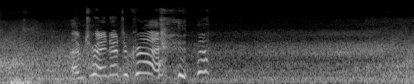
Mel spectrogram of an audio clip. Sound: laugh

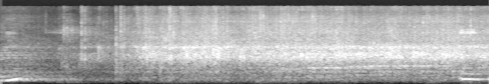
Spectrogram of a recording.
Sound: applause

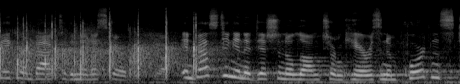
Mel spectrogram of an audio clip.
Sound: applause

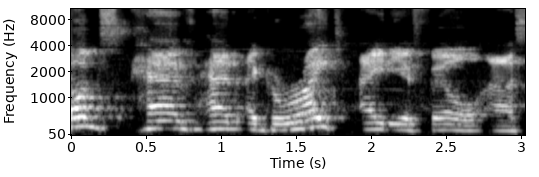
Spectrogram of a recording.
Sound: laughing

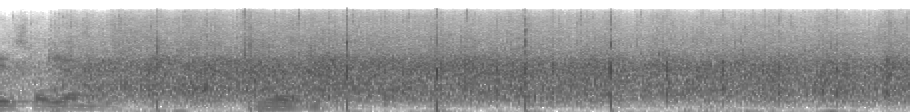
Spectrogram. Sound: applause

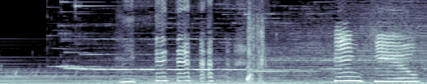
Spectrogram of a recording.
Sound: laughing

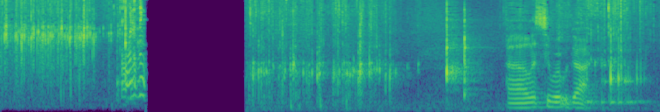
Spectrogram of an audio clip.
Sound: shaker rattling; fast-forward squeaking

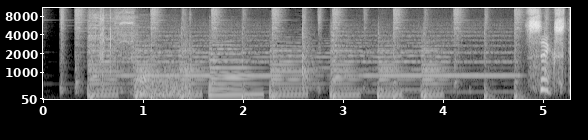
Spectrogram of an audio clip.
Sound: SFX: Camera Shutter

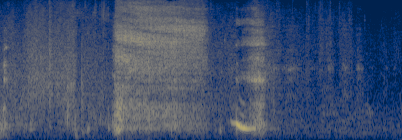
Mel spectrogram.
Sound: Aaron sobs

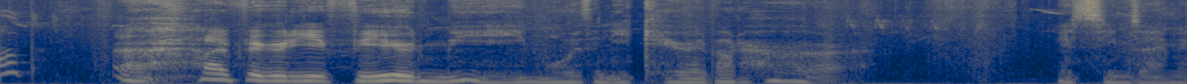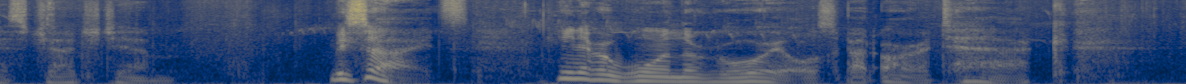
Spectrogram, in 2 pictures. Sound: groan

